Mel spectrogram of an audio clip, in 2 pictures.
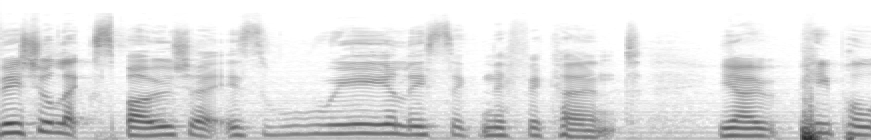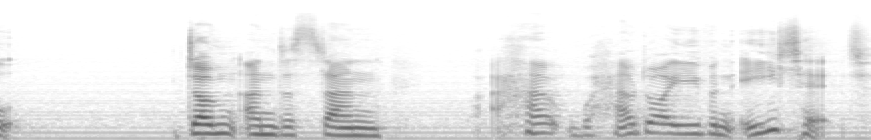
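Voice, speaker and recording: A woman with a New Zealand accent has a dark, mellow tone and medium pitch with ordinary variation. She speaks at a fairly slow pace, with big swings in loudness. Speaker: social scientist. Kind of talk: conference presentation. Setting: workshop talk, online and in person.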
